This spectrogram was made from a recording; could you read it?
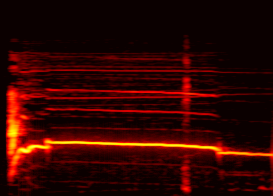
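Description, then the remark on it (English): A single long werewolf howl rises sharply, then holds a steady, sustained pitch for nearly three seconds before tapering slightly at the end, loud with nothing else around it. “Werewolves like to howl.”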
